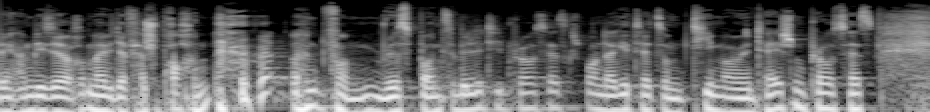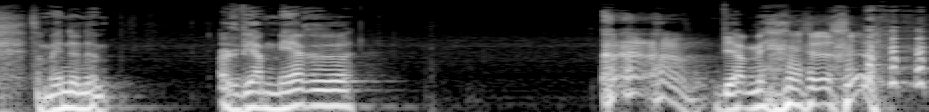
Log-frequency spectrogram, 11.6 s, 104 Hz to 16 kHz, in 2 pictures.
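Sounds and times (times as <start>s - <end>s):
speech: 0.0s - 6.6s, 7.2s - 8.2s, 10.3s - 11.4s
laughter: 1.4s - 2.1s, 10.6s - 11.6s
person clearing throat: 9.6s - 10.3s.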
